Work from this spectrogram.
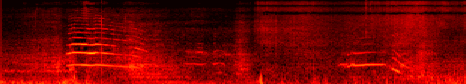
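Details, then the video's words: Moaning from rhino calves, led by Bula lying down with Thaba standing over him for attention before the rest of the calves join. Thin, high tonal whines bend upward and downward in short bursts against a soft, noisy background. "A moaning chorus of rhino calves"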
